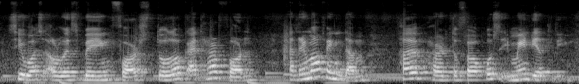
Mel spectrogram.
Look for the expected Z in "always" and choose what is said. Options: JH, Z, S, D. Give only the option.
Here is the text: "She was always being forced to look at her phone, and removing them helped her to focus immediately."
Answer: S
